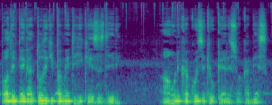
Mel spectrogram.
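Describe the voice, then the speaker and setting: A grave young prince of a fantasy audio drama, played by a man, solemn and used to giving orders. His voice is deep and gravelly, with little rise and fall. Faint noise sits behind it. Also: completely flat delivery, fairly quick, mellow, heavily acted. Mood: bitter, vengeful. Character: grave young bastard prince seeking revenge.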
